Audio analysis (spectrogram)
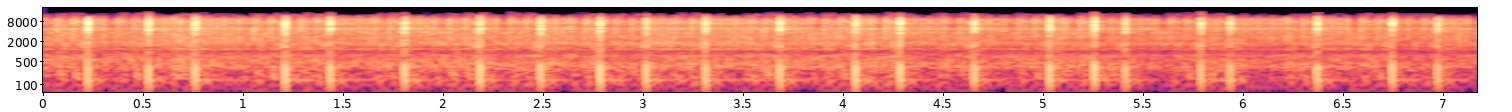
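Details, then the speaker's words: Eachine ET7 (same as M94) model hit-and-miss engine on its original stiff governor springs, running about 1600 rpm: sharp pops fire steadily about three per second with no coasting gaps, overspeeding so it never misses. "that's showing 3200 rpm we divide that by two so this is running about 1600 rpm with the original springs"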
